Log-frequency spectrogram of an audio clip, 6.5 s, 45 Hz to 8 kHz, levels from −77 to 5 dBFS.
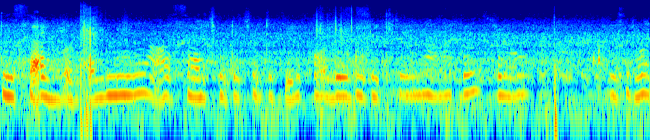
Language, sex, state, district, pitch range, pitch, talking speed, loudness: Hindi, female, Bihar, Jahanabad, 230-240 Hz, 235 Hz, 110 wpm, -22 LUFS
